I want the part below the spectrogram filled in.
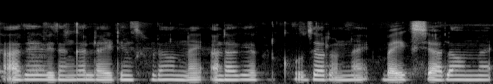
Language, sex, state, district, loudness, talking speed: Telugu, female, Andhra Pradesh, Sri Satya Sai, -17 LUFS, 135 wpm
